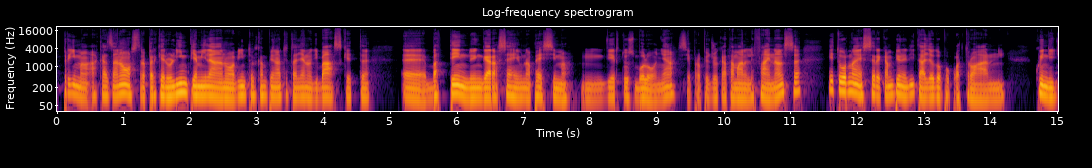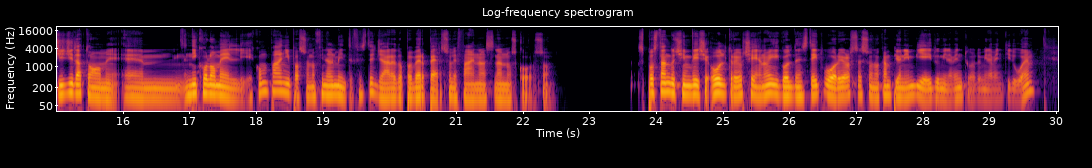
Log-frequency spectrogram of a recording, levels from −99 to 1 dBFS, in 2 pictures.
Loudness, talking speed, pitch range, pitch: -26 LUFS, 140 wpm, 95-120 Hz, 105 Hz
